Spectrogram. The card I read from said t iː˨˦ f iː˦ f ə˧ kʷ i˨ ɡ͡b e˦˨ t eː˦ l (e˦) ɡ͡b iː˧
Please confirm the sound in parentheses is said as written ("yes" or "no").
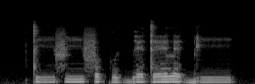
no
